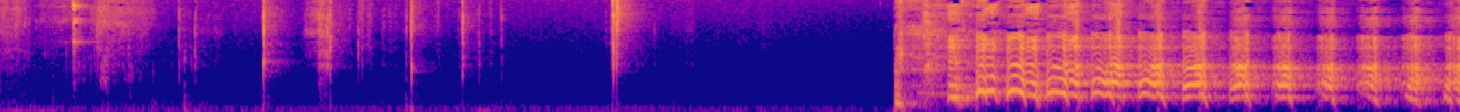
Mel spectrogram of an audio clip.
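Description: A pull tab snaps off plastic packaging: a few sharp, scattered clicks and crackles over about three seconds, then a pause before a loud, warbling, sustained sound takes over.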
